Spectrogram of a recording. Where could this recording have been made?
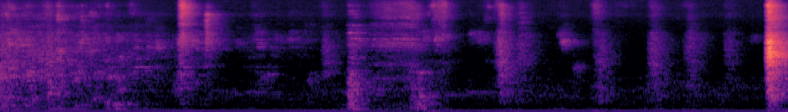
in a restroom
